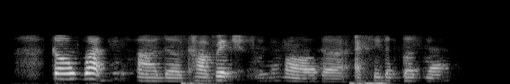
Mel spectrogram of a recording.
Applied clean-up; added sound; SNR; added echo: neural mask model Resemble Enhance denoiser.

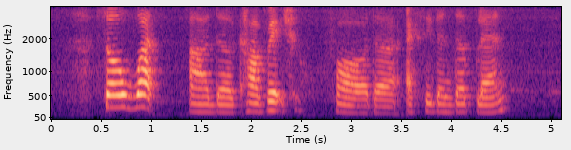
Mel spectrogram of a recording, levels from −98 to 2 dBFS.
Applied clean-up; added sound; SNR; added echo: none; none; none; none.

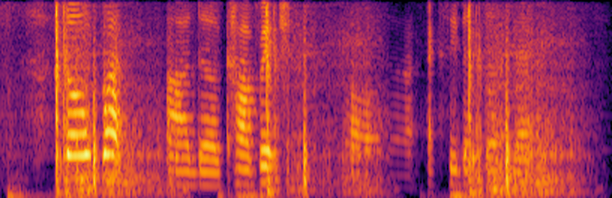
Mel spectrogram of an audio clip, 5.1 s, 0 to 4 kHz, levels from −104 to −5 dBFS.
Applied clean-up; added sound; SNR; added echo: neural mask model RNNoise.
